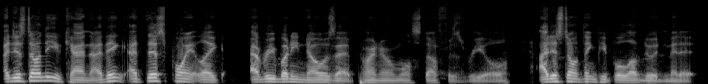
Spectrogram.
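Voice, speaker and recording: A man's voice: fairly low pitch, lively intonation, a little fast, no room sound, clean studio sound. A young adult man hosting a casual paranormal chat, swearing and laughing often. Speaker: podcast host.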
